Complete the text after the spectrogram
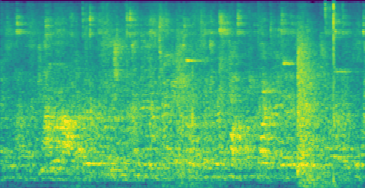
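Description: Table tennis balls click sharply against paddles and tables in a large echoing hall.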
